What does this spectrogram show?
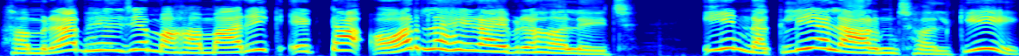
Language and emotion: Maithili, surprised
